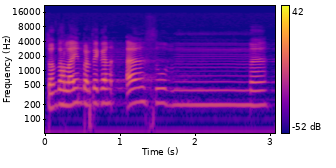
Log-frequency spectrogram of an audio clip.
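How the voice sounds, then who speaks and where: A man teaching Quran recitation at a mosque study session, chatty and joking, drilling the audience with slow, drawn-out recitations. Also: high-pitched, monotone, clean tone.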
